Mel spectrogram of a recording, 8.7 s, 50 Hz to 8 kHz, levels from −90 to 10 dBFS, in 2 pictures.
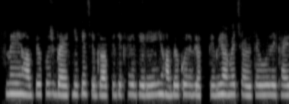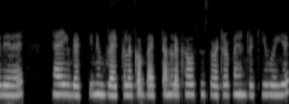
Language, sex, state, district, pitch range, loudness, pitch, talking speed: Hindi, female, Uttarakhand, Tehri Garhwal, 235-255 Hz, -33 LUFS, 245 Hz, 275 wpm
